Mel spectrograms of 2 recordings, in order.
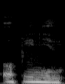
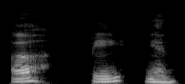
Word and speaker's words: opinion: It is a 3-syllable word. Okay. Opinion. The stress is on the 2nd syllable. Opinion, not opinion. Opinion is absolutely wrong. You have to say opinion. Repeat after me. Opinion. Opinion. Here have you noticed both O's? The first O and the last O. Both are schwa sound.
